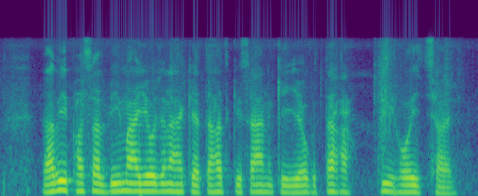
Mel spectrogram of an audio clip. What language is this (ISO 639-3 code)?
mai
